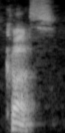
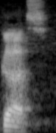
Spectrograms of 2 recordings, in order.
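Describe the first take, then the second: First: The name starts with a K sound. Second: The name starts with a G sound. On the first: The speaker calls it right. "C U S, Cuss" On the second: The speaker calls it wrong. "instead of Gus"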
